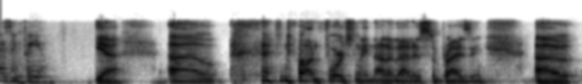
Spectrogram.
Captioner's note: laugh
